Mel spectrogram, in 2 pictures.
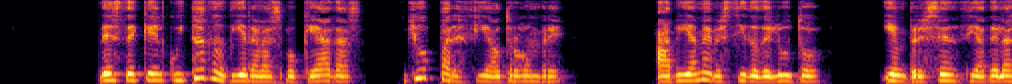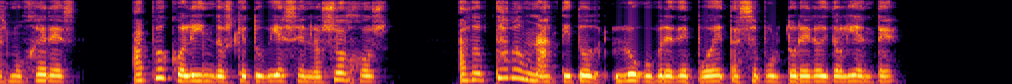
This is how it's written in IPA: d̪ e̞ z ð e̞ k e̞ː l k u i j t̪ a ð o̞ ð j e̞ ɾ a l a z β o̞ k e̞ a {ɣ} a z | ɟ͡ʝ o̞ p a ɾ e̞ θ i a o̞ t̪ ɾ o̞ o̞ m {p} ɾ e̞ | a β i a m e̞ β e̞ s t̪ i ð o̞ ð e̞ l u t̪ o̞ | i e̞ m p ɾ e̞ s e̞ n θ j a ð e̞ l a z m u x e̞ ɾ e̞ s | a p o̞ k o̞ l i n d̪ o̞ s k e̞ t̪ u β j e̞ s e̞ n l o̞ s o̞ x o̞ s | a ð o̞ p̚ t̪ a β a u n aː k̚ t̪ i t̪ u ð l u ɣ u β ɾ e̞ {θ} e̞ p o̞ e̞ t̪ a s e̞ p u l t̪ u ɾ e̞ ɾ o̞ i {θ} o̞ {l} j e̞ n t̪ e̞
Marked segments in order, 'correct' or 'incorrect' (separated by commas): incorrect, incorrect, incorrect, incorrect, correct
